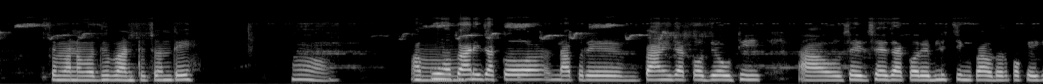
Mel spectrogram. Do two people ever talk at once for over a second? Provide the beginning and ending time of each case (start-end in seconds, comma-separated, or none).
none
